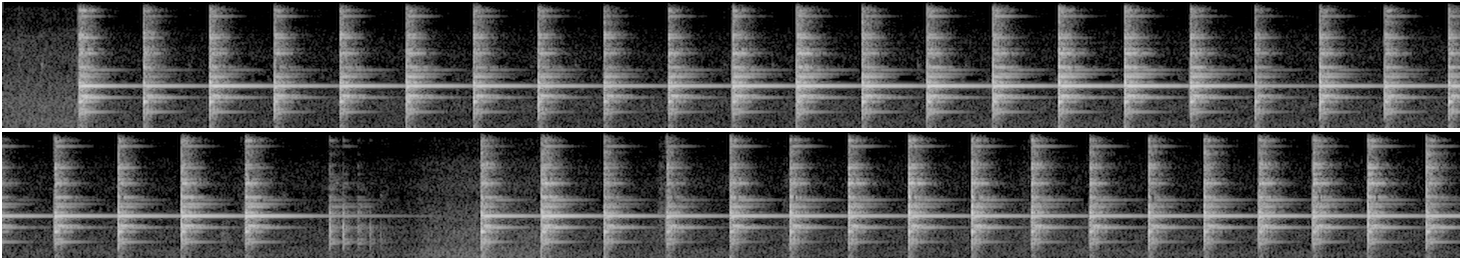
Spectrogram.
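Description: A hammer strikes high carbon steel nails flat, pounding in a steady, evenly spaced series of sharp metallic blows with one brief pause partway through, loud and close.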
